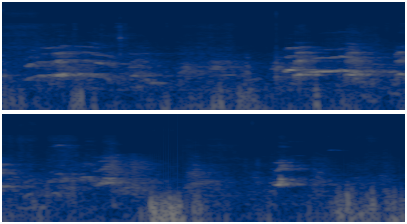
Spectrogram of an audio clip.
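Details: Three-week-old European German Shepherd puppies at a kennel; overlapping squeaky whines and short yelps from several pups, with low thumps and rustling.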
